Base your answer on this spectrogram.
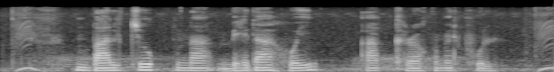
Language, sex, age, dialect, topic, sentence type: Bengali, male, 18-24, Rajbangshi, agriculture, statement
